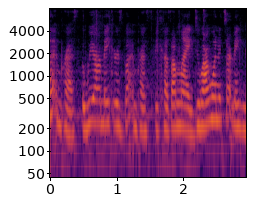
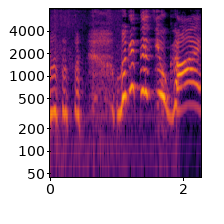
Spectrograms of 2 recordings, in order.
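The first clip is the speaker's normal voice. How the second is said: very loud, swooping, thrilled excited yelling; 9 semitones higher, 9 dB louder than usual. Opening a gift from a friend and showing viewers: excited yelling. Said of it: "Why am I yelling? I'm just so excited".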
